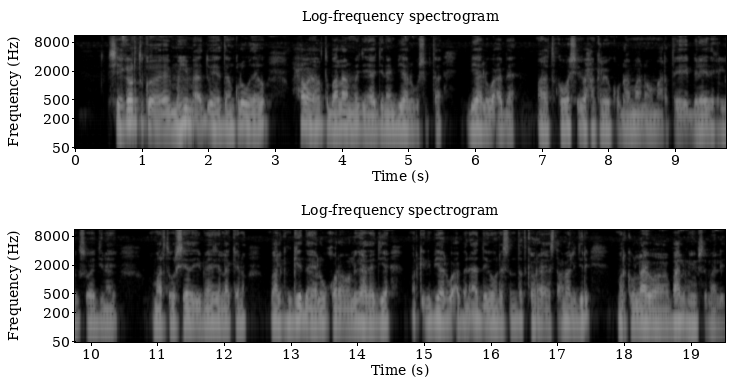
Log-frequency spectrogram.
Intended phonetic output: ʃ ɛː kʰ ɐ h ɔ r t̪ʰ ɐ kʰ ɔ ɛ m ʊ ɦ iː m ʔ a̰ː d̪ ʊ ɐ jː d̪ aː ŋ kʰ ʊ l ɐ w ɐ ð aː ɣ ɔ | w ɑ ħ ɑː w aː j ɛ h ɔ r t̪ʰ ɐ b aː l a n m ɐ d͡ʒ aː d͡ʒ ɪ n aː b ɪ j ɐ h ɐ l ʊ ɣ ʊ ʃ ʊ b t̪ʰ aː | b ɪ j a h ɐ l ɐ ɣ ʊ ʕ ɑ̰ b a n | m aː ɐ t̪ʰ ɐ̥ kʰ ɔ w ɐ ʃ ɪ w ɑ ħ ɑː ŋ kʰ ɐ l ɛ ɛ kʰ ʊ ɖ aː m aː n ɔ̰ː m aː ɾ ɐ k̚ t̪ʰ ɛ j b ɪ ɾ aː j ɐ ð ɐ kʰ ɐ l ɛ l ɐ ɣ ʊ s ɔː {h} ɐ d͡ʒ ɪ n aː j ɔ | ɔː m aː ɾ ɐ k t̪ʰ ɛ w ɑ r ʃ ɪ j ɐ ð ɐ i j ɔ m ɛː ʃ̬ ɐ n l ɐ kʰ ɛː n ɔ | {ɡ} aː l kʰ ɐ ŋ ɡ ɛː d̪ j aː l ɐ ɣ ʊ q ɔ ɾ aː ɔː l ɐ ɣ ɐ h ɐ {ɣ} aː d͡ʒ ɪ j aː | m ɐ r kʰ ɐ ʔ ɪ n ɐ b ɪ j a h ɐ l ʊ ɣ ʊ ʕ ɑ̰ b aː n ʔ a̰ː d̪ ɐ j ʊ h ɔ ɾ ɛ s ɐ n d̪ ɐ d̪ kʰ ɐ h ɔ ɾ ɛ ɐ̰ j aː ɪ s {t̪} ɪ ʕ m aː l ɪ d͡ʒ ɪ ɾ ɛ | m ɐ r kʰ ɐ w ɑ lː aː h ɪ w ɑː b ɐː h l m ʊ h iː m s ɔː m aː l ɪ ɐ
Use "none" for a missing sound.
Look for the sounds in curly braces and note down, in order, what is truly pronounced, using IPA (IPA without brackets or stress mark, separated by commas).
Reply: h, b, ð, t̪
